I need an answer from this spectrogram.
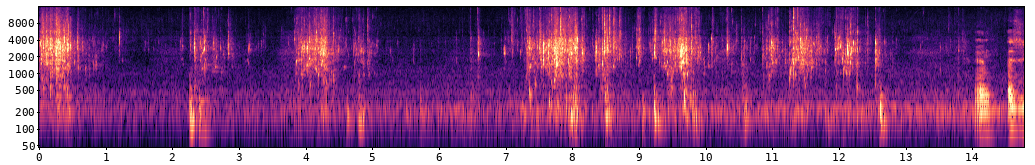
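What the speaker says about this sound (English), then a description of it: "just gonna wash it with my hand. Just get all the dirt out of it" Shrimp being washed by hand under running tap water, with intermittent splashing and trickling bursts that come and go, fairly close, alongside a person talking.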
